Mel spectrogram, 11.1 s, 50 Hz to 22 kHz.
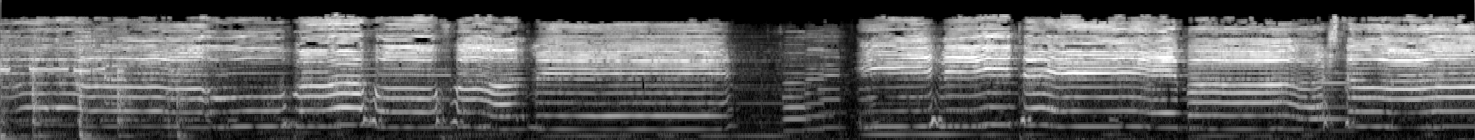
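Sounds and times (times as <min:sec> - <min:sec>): child singing folk song: 0:00.0 - 0:05.6, 0:06.4 - 0:11.0.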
